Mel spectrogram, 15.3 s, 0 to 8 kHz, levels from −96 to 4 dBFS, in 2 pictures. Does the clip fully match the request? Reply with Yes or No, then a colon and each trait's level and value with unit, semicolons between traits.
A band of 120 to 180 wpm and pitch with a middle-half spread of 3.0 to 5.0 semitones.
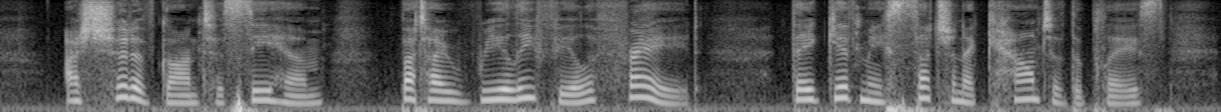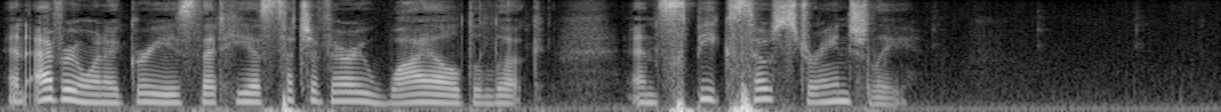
No: average, 140 wpm; wide, 5.5 semitones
